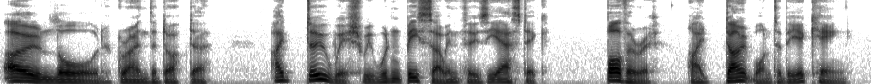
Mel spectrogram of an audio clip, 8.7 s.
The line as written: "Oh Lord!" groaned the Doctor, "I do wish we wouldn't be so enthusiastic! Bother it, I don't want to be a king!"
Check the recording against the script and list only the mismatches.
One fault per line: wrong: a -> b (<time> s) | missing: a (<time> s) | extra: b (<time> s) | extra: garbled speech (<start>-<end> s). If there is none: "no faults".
no faults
